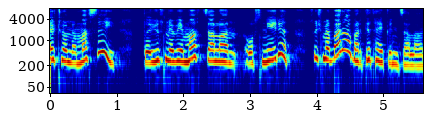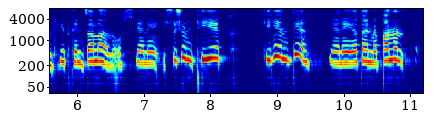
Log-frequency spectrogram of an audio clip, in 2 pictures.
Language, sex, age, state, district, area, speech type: Kashmiri, female, 30-45, Jammu and Kashmir, Baramulla, rural, spontaneous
